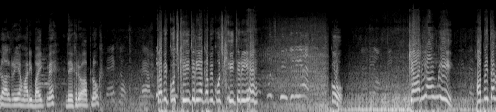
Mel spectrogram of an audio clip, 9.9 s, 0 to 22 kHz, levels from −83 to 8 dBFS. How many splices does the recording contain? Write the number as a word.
two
